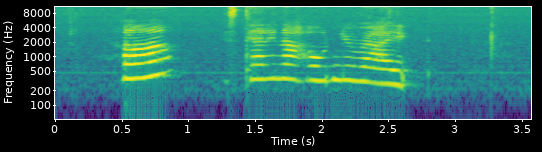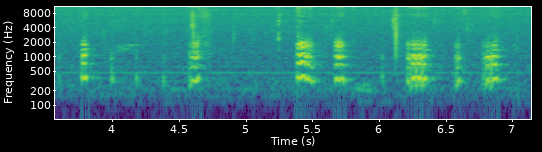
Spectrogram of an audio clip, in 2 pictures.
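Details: A two-week-old female Cocker Spaniel puppy, finding her voice, gives squeaky, whiny growls that slide downward while held, with a person talking softly.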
